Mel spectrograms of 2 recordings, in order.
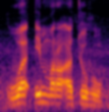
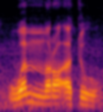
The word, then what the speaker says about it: وامرأته: J'ai eu des cas, donc des frères qui lisaient wa imra'atuhu. Non, ici, alif, elle ne se prononce pas, elle n'est pas au début, cette alif là, hamzat wasl. Wamra'atuhu.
